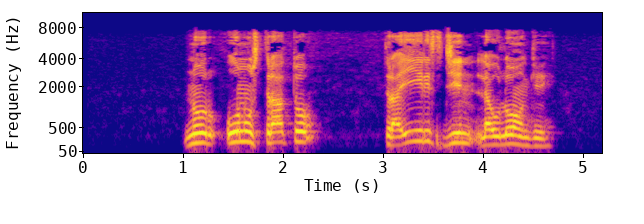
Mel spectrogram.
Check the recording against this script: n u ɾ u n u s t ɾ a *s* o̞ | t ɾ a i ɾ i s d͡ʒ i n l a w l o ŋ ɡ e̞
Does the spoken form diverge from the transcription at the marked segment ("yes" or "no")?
yes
